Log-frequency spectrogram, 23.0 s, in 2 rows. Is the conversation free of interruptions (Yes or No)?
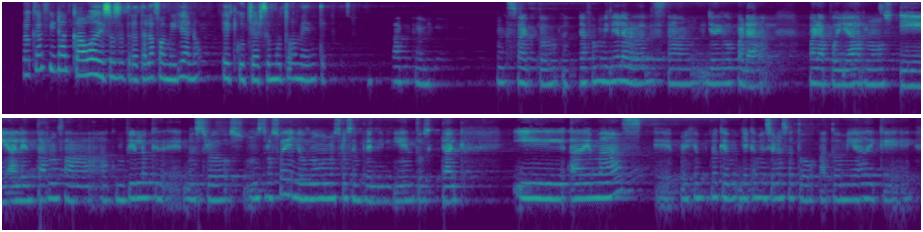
Yes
